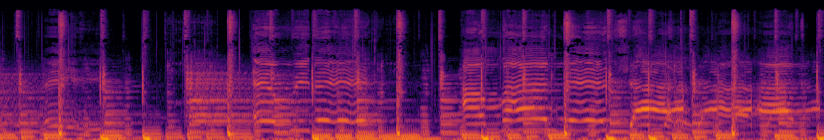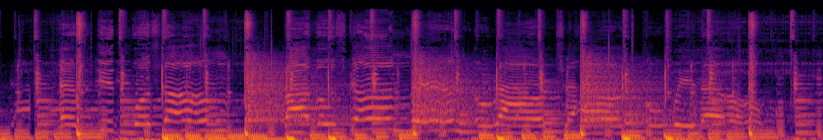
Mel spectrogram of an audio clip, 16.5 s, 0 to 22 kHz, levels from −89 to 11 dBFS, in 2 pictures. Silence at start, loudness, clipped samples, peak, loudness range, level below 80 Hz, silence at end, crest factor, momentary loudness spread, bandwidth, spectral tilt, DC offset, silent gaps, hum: 0 s; -25 LUFS; under 0.1%; -6 dBFS; 2 LU; -26 dBFS; 0 s; 18 dB; 6 LU; 17 kHz; -5.5 dB/octave; under 0.1%; none; none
